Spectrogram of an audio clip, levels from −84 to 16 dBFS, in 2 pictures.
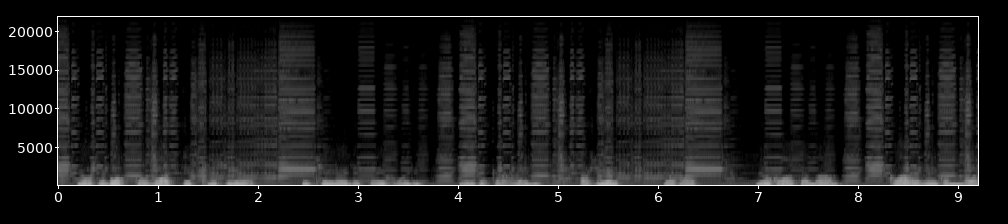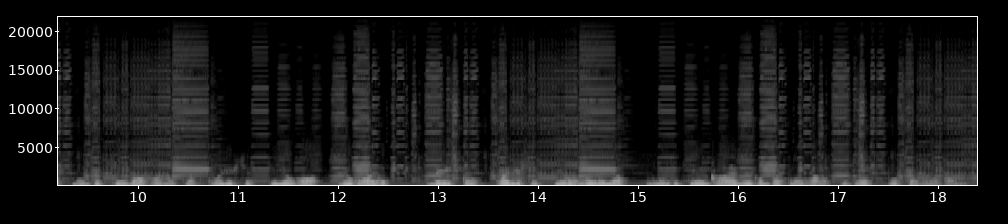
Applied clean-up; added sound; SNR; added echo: none; Harmonica; 16 dB; none.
